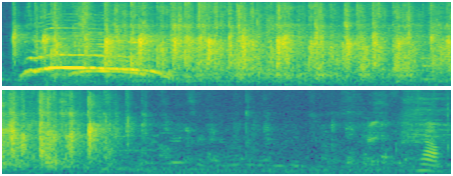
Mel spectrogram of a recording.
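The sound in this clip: Audience applause welcomes a speaker at a recovery meeting, a voice over its start and dense clapping for about five seconds, then fading into quiet with faint talk afterward.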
